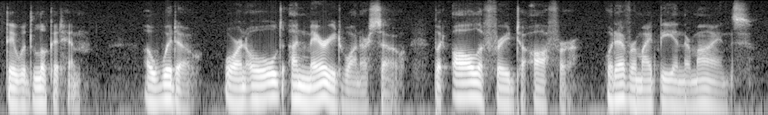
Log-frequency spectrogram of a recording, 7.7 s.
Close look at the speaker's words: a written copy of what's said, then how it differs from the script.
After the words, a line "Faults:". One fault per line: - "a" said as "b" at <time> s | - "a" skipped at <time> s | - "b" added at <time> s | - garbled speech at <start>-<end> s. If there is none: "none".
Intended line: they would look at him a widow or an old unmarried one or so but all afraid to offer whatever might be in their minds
they would look at him a widow or an old unmarried one or so but all afraid to offer whatever might be in their minds
Faults:
none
